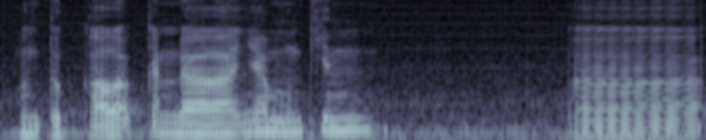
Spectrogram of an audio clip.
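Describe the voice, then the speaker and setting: A man's voice: fairly high pitch, animated, takes it slowly, a little hiss or hum. A teenage male student with a Jakarta Indonesian accent, answering casually and a little hesitantly as a podcast guest. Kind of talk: casual interview chat.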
